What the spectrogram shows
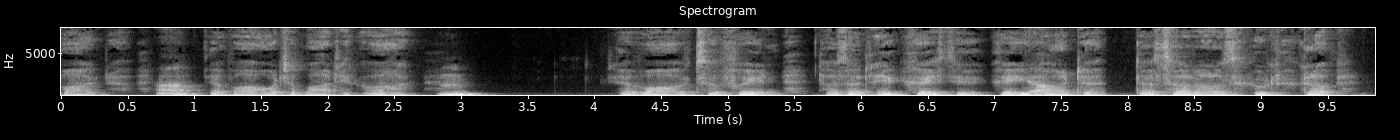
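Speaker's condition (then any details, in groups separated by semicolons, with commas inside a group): Parkinson's disease; arm dislocated in car accident with ongoing pain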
